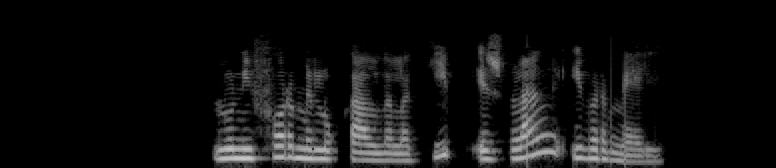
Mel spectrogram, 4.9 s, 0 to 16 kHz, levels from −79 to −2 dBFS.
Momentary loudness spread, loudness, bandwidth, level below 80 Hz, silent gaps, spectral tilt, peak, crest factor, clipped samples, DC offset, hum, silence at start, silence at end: 10 LU; -28 LUFS; 7.4 kHz; -68 dBFS; 2.86-2.91 s; -7 dB/octave; -12 dBFS; 18 dB; under 0.1%; under 0.1%; none; 1.35 s; 0.75 s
